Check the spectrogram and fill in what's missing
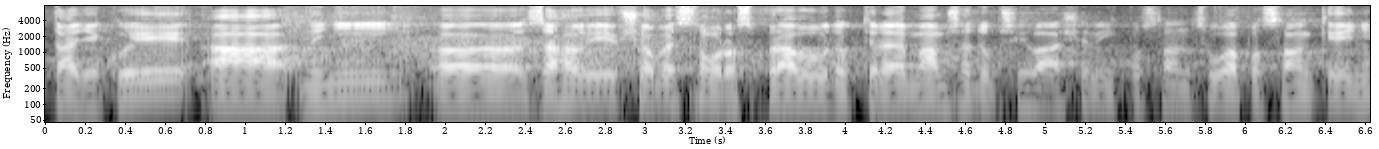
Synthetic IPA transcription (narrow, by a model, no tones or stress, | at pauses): t̪aɡɟɛkujɪʔanɪɲiː | zaɦajujɪfʃɛobɛt͡snowɾospɾavud̪ok̚t̪ɛɾɛːmaːmrad̪upr̝̥ɪɦlaːʃɛniːxposlant͡suːaposlaŋkɪɲ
